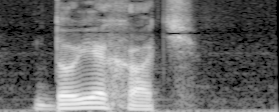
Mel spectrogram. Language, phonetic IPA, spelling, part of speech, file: Polish, [dɔˈjɛxat͡ɕ], dojechać, verb, Pl-dojechać.ogg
